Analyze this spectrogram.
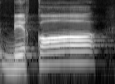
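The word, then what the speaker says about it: بِقَادِرٍ: Бикадирин. Бика. Твердое произношение фатха. Бикадирин.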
